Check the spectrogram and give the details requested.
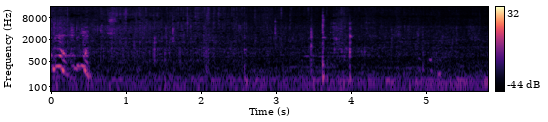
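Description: Chicken and potato kasha sizzling in a metal kadai, with a metal spatula scraping and clicking against the pan a few times as the pieces are stirred and lifted out. A short voice-like sound at the very start.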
